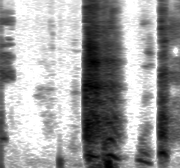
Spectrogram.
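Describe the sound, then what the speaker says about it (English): A single breathy, exaggerated cough burst up close, followed by a couple of shorter vocal sounds. "Make it a sexy cough."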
